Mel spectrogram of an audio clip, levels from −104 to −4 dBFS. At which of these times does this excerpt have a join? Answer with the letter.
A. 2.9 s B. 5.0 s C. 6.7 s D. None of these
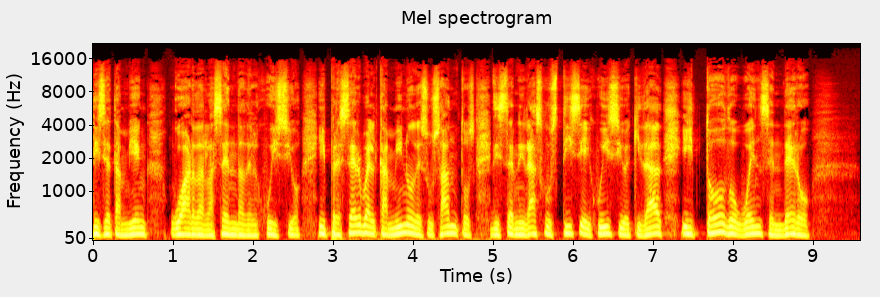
B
